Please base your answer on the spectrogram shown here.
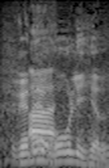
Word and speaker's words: René Olihill: René Olihill is how you say it.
